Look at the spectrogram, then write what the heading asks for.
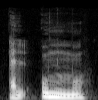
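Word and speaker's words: الأمُّ: Al-ummu, the first word, why is the stress not on al? Because u is a short vowel. Well, for two reasons. First, the definite article and other things that are added to a word in the front of it cannot have the stress.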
